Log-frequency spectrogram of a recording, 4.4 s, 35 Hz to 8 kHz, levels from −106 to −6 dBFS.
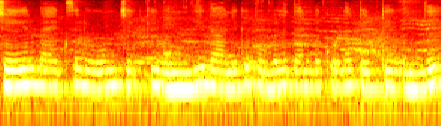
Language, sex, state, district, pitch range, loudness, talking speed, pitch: Telugu, female, Andhra Pradesh, Manyam, 185-205 Hz, -15 LUFS, 150 wpm, 195 Hz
